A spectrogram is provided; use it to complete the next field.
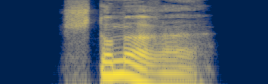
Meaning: inflection of stumm: 1. strong/mixed nominative/accusative feminine singular comparative degree 2. strong nominative/accusative plural comparative degree
- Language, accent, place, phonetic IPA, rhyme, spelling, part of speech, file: German, Germany, Berlin, [ˈʃtʊməʁə], -ʊməʁə, stummere, adjective, De-stummere.ogg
